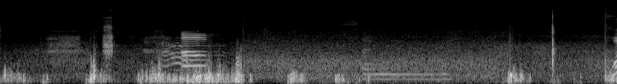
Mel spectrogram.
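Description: Wind buffeting the microphone in uneven gusts, with a few brief fragments of a woman's voice about two seconds in.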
